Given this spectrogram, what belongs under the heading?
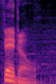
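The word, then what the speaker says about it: FIWDWHL: Fiddle, or F-I-W-D-W-H-L, I pronounce it fiddle, means fuck it, we'll deal with HR later. And that is basically the strategy that we have been pulling on our warehouse.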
